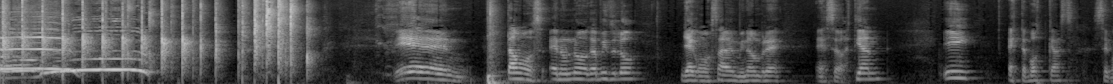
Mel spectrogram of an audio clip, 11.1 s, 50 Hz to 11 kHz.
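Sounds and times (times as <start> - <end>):
person whooping: 0.0 - 1.6
hand clapping: 0.0 - 3.3
speech: 4.0 - 11.1.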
